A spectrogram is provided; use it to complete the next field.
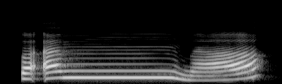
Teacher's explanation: میم مشدد غنہ ہوگا، ناک میں آواز کو ٹھہرانا ہے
